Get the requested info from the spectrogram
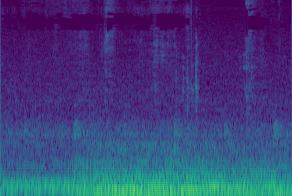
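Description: Low, steady rumble of a car idling, heard from inside the cabin.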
